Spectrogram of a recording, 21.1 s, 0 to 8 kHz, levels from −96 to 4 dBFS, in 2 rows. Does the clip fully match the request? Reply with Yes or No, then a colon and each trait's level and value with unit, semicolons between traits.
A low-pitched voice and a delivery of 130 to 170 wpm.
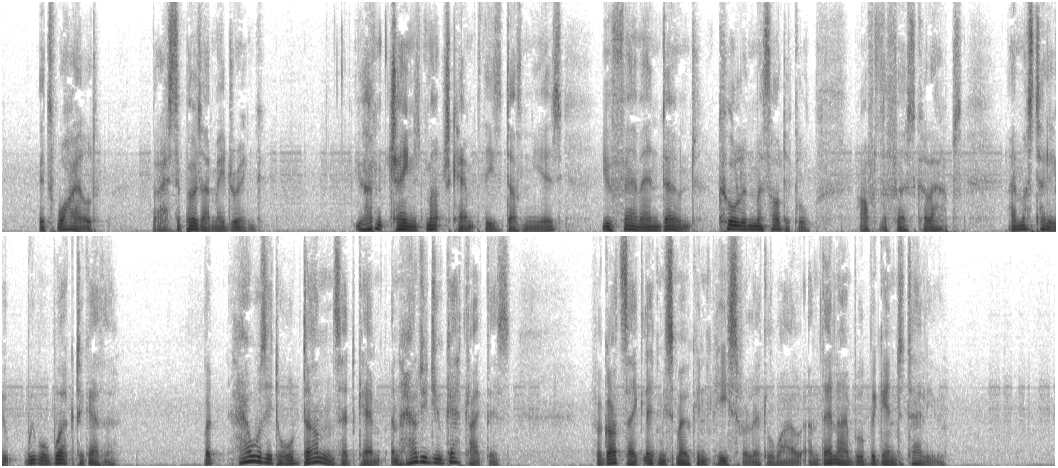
No: very low, 95 Hz; average, 195 wpm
